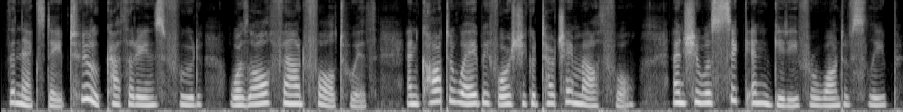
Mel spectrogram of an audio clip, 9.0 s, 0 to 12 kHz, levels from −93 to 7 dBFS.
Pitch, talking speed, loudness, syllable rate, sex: 255 Hz, 200 wpm, -16 LUFS, 4.8 syllables/s, female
